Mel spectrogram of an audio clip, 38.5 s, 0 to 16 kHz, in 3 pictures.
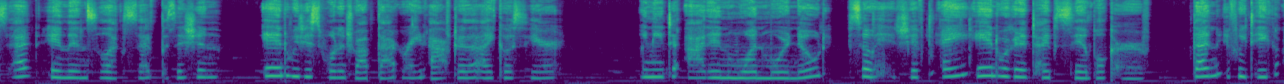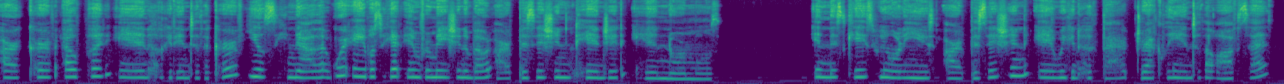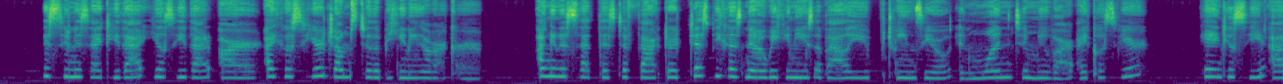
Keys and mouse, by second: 2.5-8.6 middle drag, 8.5 shift+a, 9.3-31.9 middle drag, 32.5-38.5 middle drag.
